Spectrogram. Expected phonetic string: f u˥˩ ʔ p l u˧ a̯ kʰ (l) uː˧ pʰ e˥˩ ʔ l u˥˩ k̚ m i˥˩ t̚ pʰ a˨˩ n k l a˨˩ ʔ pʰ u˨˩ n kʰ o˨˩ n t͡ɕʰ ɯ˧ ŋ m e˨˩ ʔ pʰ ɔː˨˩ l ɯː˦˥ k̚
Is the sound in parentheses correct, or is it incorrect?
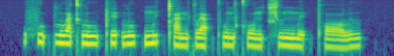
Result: correct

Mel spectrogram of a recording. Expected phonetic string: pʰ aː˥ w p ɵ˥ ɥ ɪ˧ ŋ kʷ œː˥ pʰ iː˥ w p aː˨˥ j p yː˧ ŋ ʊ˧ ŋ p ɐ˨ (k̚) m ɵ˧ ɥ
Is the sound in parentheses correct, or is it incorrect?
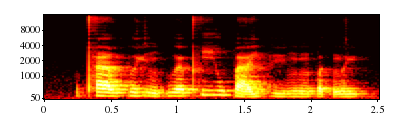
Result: correct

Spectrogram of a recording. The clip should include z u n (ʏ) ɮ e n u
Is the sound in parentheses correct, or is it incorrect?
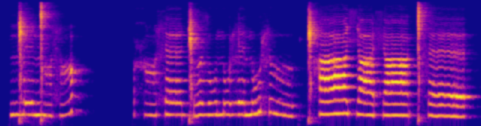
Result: incorrect: u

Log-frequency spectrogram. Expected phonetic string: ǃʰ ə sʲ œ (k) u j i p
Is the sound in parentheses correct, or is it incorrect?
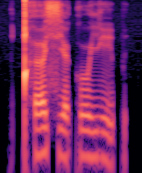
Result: correct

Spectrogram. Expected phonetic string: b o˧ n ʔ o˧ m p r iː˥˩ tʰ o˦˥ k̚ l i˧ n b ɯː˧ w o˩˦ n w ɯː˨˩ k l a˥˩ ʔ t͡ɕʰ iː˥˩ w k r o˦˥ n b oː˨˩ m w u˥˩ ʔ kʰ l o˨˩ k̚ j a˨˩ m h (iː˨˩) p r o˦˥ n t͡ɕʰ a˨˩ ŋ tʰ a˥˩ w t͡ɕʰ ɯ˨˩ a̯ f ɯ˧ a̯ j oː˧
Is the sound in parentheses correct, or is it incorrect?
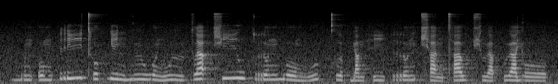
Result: correct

